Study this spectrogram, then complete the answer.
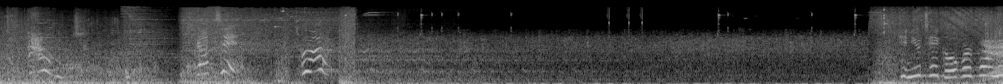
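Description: Magic spells crackle and burst with bright whooshes.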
